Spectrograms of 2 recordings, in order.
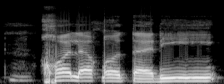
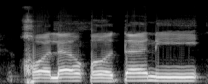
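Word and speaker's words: خلقتني: আল্লাহুম্মা আনতা রাব্বি লা ইলাহা ইল্লা আনতা খলাকতানি, খলাক, লাম কফ জবর লাক, কফ কলকলার হরফ উপরের দিকে ধাবিত করে ধাক্কা দিয়ে উচ্চারণ করব। খলাকতানি, খলাকতানি ওয়া আনা আবদুকা।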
